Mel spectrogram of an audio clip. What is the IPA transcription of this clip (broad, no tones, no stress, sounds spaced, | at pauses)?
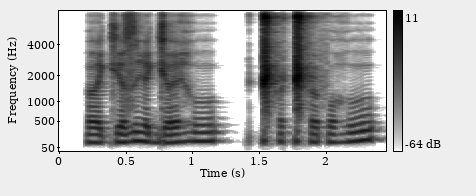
ə e̯ kʲ ə z i e̯ ɡʲ ə e̯ ɦ u | ǁʰ ɵ ǁʰ ɵ f o ɦ u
